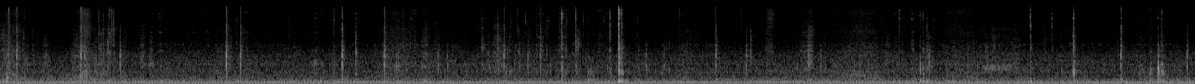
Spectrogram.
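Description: Scattered small metal clicks and taps of a flat steel ring wrench being fitted to and turned on a Leica M3's winding lever, the sharpest click about six seconds in.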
